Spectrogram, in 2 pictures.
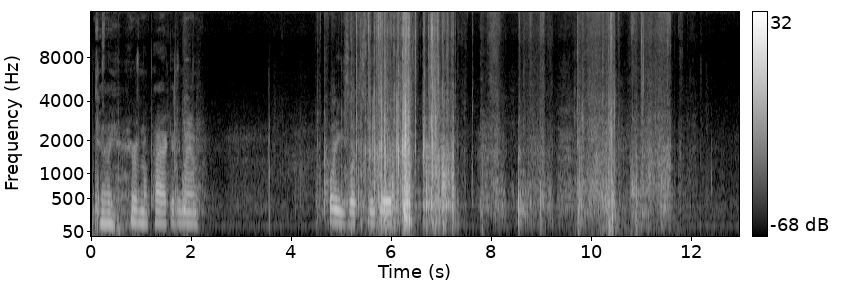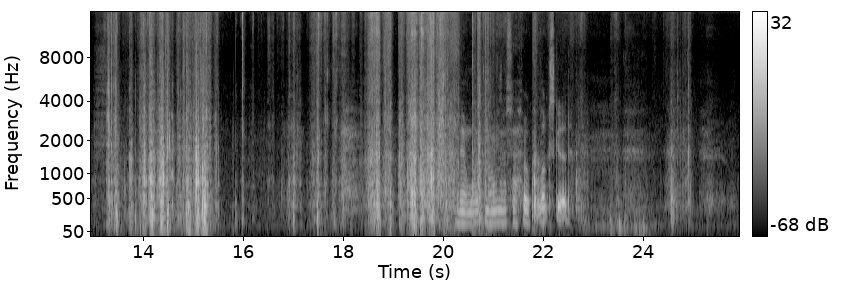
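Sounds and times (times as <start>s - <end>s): wrapping crinkling: 4.6s - 7.6s, 13.1s - 15.6s, 16.8s - 21.4s
package being torn open: 5.0s - 7.3s.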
